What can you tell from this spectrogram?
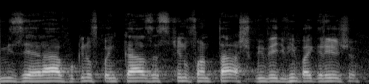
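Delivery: loud indignant blast at the brother; mock furious outburst. Pastor venting in jest at the generous brother, loud mock fury. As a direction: hurl it out in mock outrage. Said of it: "Minha vontade é dizer".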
